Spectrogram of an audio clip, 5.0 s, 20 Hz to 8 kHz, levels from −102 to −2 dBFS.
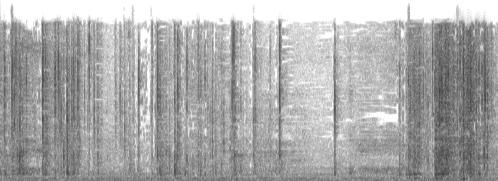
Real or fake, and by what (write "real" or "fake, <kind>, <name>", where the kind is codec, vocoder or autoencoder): real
